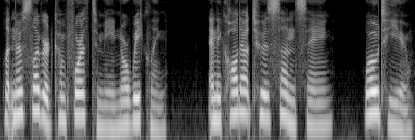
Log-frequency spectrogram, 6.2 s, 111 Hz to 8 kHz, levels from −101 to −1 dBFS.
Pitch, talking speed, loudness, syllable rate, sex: 195 Hz, 195 wpm, -20 LUFS, 4.6 syllables/s, female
